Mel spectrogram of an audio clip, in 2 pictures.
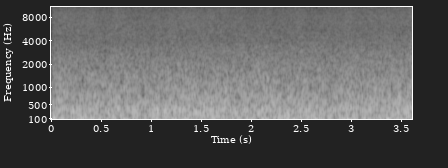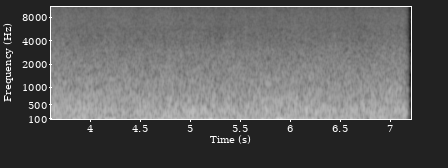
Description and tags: Deep rapids/river flowing
Fast flowing deep rapids
Rapids, River, White-Water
